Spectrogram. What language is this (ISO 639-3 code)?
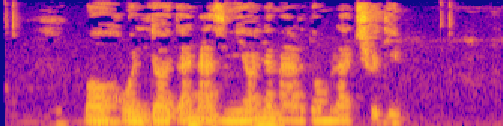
fas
